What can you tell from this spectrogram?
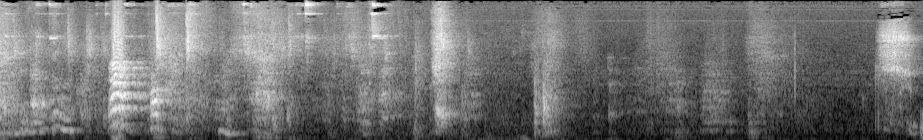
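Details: Male Golden Retriever and female Beagle in a friendly play-fight: bursts of short, rough barks and growly yelps come irregularly, loudest early on, fading to quieter grumbles, with music playing in the background.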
